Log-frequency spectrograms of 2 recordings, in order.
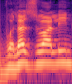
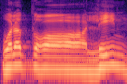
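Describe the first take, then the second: First: The key consonant sounds like a z. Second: The key consonant sounds like a heavy d. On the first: The speaker calls it wrong. "वलज़्वालीन कहने से परहेज़ करें" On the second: The speaker calls it right. "जो सही मखरज"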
